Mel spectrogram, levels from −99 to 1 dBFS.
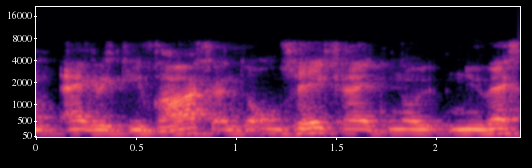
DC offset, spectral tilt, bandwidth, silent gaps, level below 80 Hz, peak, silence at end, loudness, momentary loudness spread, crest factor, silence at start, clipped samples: under 0.1%; -4 dB/octave; 7.4 kHz; none; -82 dBFS; -14 dBFS; 0 s; -30 LUFS; 5 LU; 16 dB; 0 s; under 0.1%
